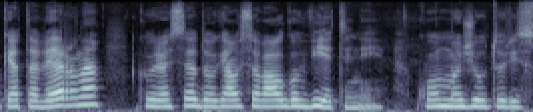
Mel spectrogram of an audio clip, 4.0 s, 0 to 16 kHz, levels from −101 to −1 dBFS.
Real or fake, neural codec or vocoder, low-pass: real; none; 14.4 kHz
